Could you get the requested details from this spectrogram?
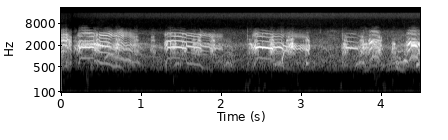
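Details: Black-headed gull uttering loud, grating, harmonic kreeah calls in four rapid bursts of stuttering notes about a second apart, the last ending in a higher squeal.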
